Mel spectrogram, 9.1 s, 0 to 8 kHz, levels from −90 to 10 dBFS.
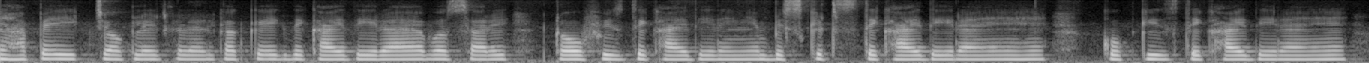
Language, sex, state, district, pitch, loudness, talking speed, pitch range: Hindi, female, Maharashtra, Sindhudurg, 195 Hz, -16 LUFS, 185 wpm, 190-200 Hz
